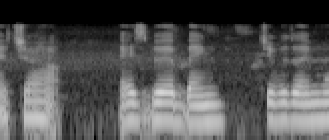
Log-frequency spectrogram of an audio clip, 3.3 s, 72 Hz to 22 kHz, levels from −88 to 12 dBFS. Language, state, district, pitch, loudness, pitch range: Idu Mishmi, Arunachal Pradesh, Lower Dibang Valley, 160 Hz, -16 LUFS, 145-170 Hz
